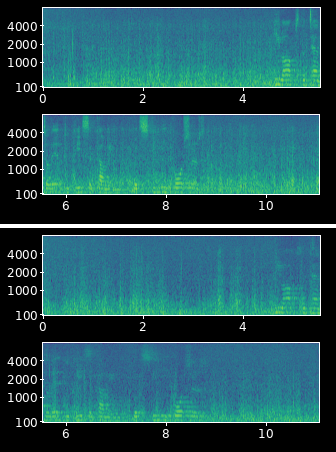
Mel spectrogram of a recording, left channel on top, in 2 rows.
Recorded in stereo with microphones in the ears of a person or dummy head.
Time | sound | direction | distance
4.6 | a man speaking | 80° left | 1.3 m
